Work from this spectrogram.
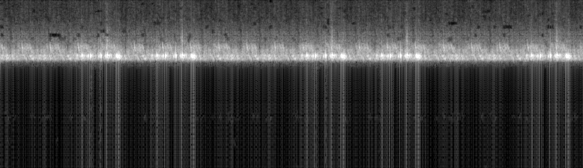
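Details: Crickets sounding in a relaxing nature soundscape: bright, high trilled chirps in short grouped bursts, slightly uneven in timing, over a constant faint hiss, with nothing else audible.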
